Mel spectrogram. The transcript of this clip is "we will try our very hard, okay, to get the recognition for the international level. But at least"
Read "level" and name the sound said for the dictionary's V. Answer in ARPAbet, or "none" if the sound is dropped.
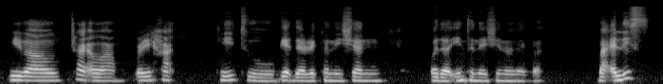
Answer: B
